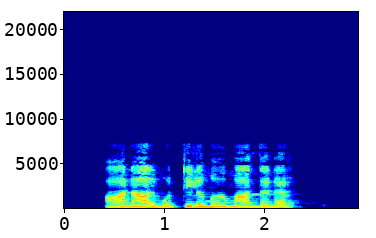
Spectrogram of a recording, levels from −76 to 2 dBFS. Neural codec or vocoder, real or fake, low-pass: none; real; 7.2 kHz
